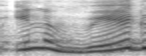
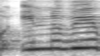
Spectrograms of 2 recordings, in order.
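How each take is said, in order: First: इनवेग with a hard g sounded at the end; mispronunciation demo. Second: इनवे ending on an open "vey", no g; silent GH. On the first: Teacher showing students the misreading, इनवेग ending in a sounded g. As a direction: say इनवेग, voicing the final g. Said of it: "ये इनवेग नहीं पढ़ते हैं". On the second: Teacher showing students the reading, इनवे with no g sound. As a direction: say इनवे with the final gh left silent. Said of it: "इसको इनवे पढ़ते हैं". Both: Shown as a demonstration.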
